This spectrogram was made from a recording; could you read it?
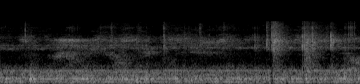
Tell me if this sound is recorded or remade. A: recorded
